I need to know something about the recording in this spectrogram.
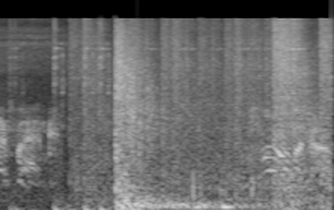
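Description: A flashbang grenade bursts with a sharp bang.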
